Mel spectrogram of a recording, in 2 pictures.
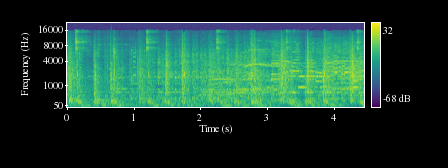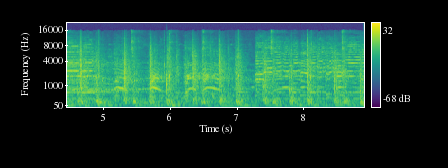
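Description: Live Azerbaijani folk music: a shrill reed pipe plays an ornamented melody over a steady driving beat from a large stick-beaten nagara drum and frame drums.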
